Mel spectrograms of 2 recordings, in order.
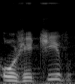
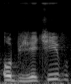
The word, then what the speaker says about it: objetivo: com a consoante J sim o b é pronunciado OB objetivo é você não fala ojetivo você fala objetivo o b é pronunciado a a consoante B é pronunciada e o J é pronunciado sim você não fala obetivo você fala objetivo é pronunciado o j portanto essas duas consoantes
